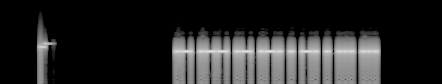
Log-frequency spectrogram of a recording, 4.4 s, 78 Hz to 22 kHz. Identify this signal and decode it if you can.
Morse code, heard as a keyed tone, about 40 wpm, 700 Hz. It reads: AWARENESS
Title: Top 1501-1750 Words 40wpm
